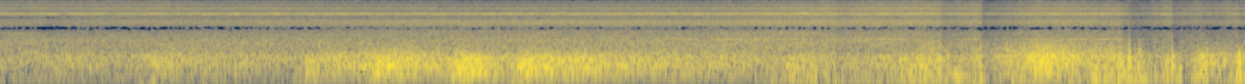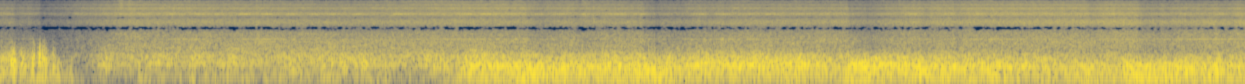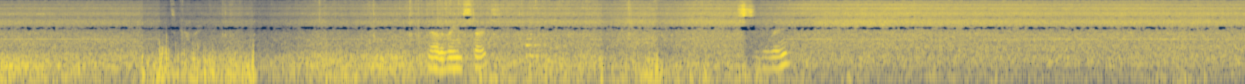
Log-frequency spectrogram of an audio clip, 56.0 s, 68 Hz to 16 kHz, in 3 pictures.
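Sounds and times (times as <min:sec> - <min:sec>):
gusting wind: 0:00.0 - 0:56.0
low rumble of thunder: 0:00.0 - 0:56.0.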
